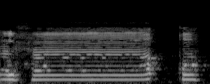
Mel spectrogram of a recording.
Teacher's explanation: تو یہ مد لیٹر تھا، اس کے بعد قاف مشدد آ گیا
